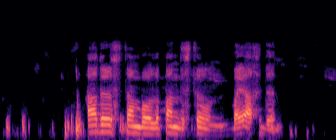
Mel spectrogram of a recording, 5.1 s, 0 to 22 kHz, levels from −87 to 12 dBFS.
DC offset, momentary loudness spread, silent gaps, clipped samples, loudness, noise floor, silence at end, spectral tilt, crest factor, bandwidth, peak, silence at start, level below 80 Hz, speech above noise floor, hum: under 0.1%; 19 LU; none; under 0.1%; -17 LUFS; -59 dBFS; 0.85 s; -6 dB/octave; 16 dB; 7.4 kHz; -2 dBFS; 0.1 s; -60 dBFS; 43 dB; none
